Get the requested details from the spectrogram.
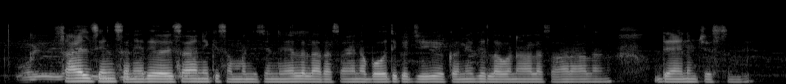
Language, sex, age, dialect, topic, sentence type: Telugu, male, 18-24, Southern, agriculture, statement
